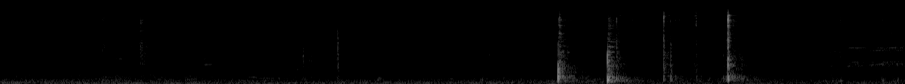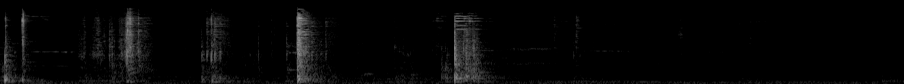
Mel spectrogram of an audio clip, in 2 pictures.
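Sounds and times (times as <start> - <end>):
metal parts clicking and clattering: 9.2 - 14.0.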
